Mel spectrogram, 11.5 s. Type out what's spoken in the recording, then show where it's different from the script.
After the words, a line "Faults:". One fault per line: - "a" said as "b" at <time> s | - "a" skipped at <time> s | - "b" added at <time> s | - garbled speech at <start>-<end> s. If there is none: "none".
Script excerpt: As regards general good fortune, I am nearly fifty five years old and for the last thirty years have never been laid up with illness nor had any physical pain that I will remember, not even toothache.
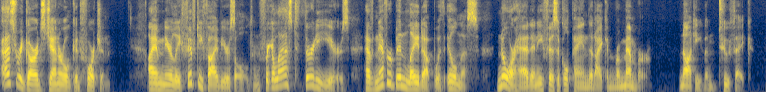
As regards general good fortune, I am nearly fifty five years old and for the last thirty years have never been laid up with illness nor had any physical pain that I can remember, not even toothache.
Faults:
- "will" said as "can" at 9.0 s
